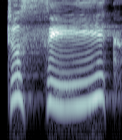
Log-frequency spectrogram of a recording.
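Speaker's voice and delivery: light "to", strong "seek"; iambic stress. Shown as a demonstration. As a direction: lean on "seek" in "to seek". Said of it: "unstressed and stressed".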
